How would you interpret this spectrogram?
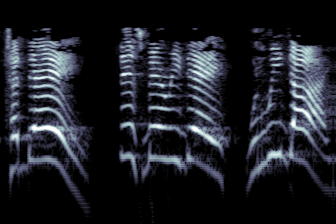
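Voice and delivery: high, loud, drawn-out preaching; loud emphatic proclamation. Acted. Preacher voicing Jesus' promise to the saved thief, loud and emphatic. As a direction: belt out each phrase, stretching the key words.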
